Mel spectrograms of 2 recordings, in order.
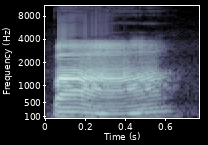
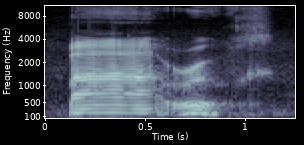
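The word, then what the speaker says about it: ברוך: And then the chaf sofit is CH, and the two dots inside the shva means come to a glottal stop. No extra vowel sound will be pronounced after that. So we have Baruch, Baruch, Baruch.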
